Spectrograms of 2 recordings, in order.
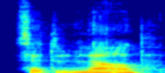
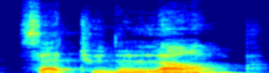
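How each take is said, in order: First: The pitch rises at the end. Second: The pitch falls at the end. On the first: It asks whether this is a lamp. "like a question with raising intonation" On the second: It states that this is a lamp. "with falling intonation"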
